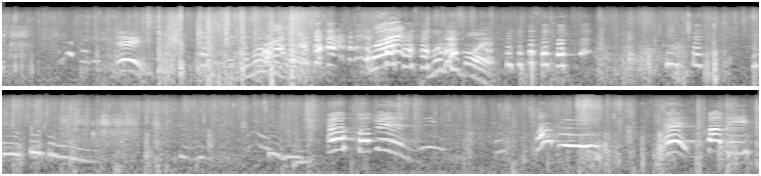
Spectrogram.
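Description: Puppies whine and yelp close by, in high, rising and falling cries.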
